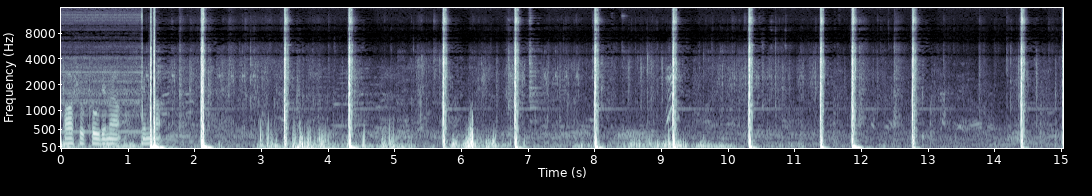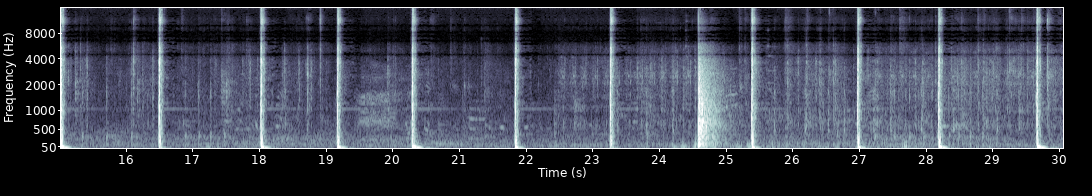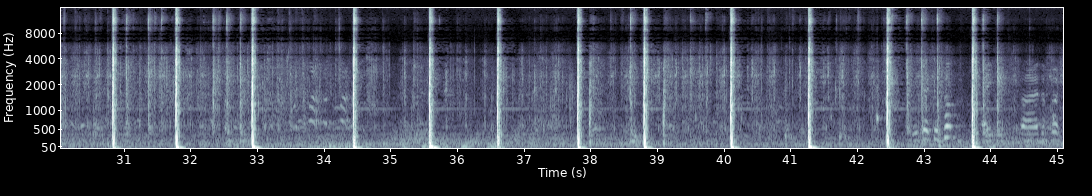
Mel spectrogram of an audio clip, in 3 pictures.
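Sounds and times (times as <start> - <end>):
airsoft gun shots: 2.1 - 2.4, 24.6 - 25.6, 43.7 - 44.0.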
